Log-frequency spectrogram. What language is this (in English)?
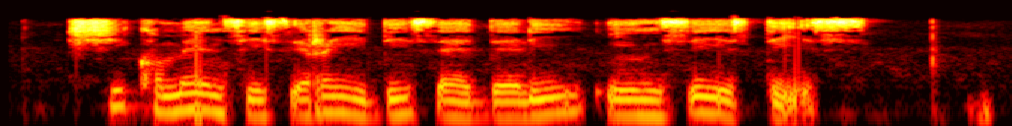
Esperanto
